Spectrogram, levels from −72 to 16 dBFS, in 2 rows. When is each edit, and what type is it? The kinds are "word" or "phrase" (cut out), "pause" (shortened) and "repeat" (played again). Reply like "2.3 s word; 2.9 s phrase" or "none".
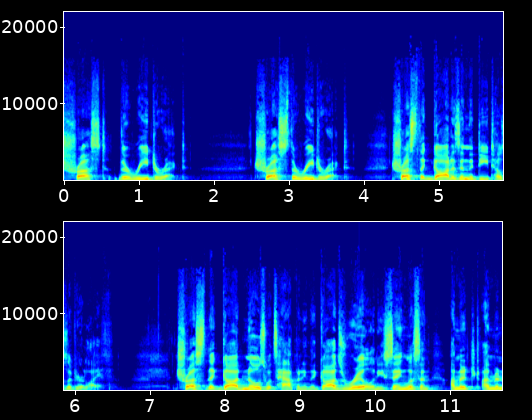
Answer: none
